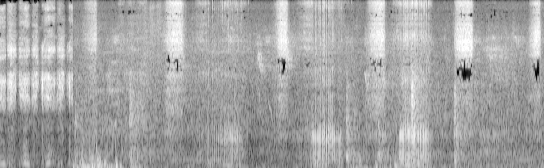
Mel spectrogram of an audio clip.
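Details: Pangpang the pug, a pet dog, snorting and snoring during a nap; rough low breathy bursts in an uneven series, some louder noisy huffs rising into a hiss.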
